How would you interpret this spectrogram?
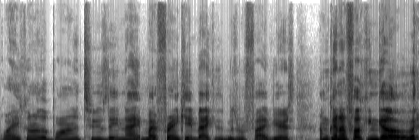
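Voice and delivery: high, quick mock wife, then the friend's answer; playing the wife who questions the Tuesday bar trip; mock nagging wife. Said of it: "your wife would be like".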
